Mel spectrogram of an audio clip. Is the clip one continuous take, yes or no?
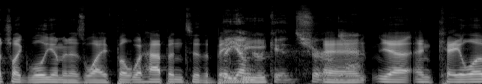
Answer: no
